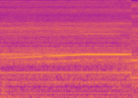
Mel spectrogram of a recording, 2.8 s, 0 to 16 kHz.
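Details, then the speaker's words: CNC spindle driven by a Vevor VFD, running at full set frequency of 120 with default ramp settings: steady high whine at even pitch with smooth airy rush, normal spindle at full speed. "that's now running at a frequency of 120. We can hear that running in the background, so I'll click stop now and let this slow down."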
